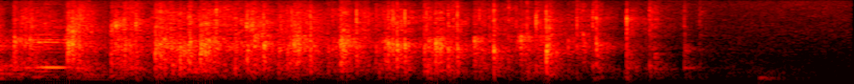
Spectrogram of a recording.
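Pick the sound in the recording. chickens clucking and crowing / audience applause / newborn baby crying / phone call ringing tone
audience applause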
